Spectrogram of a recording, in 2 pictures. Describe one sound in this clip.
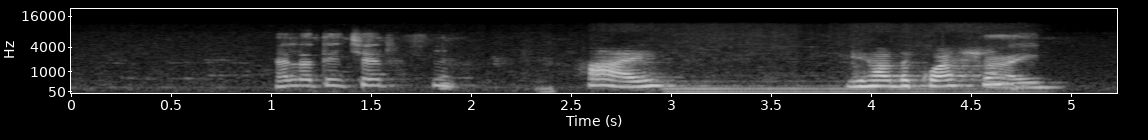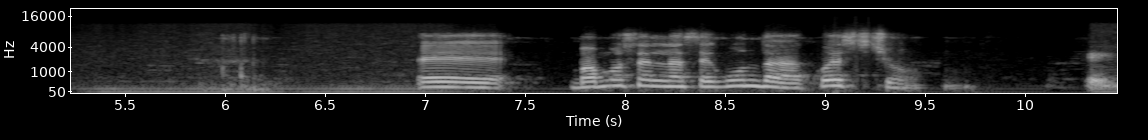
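A middle-aged woman speaks with animation over an online call.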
